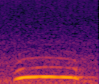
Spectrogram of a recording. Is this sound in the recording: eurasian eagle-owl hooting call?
yes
